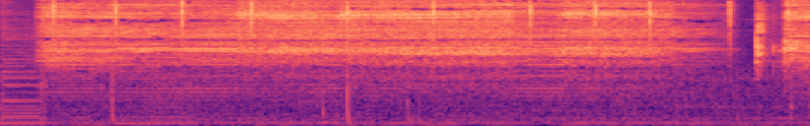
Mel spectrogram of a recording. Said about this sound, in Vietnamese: À vâng, à, các bạn có nghe thấy điều gì không? Các bạn trẻ của tiệm cắt tóc Phong BVB gọi đó là âm thanh của hạnh phúc. Các bạn thân mến, đó là âm thanh các bạn trẻ đang cắt tóc miễn phí cho những người nghèo tại Hà Nội.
